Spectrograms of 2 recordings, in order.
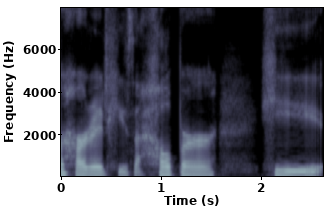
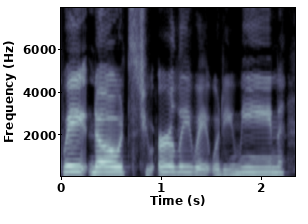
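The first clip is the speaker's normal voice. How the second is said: retold startled protest; 7 semitones higher, 9 dB louder than usual. Retold shock at early ultrasound.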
